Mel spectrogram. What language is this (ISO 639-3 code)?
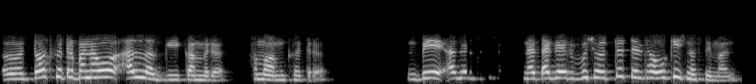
kas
